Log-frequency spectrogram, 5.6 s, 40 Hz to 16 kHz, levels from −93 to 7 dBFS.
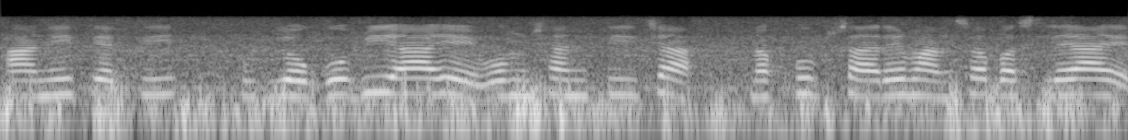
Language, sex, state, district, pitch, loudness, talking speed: Marathi, female, Maharashtra, Gondia, 260 Hz, -14 LUFS, 150 wpm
